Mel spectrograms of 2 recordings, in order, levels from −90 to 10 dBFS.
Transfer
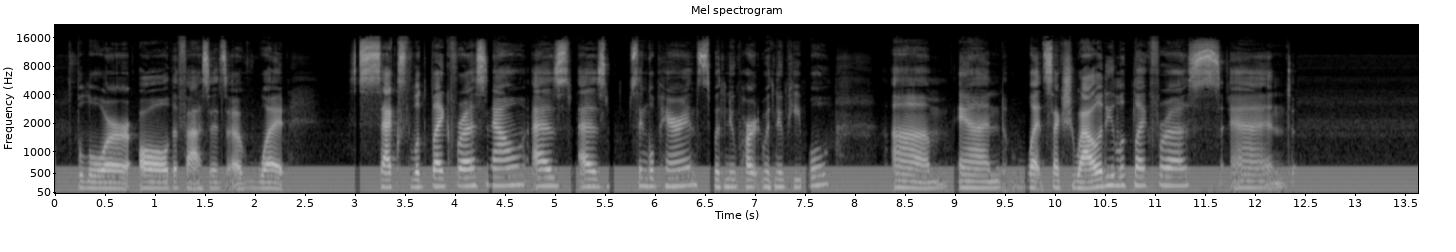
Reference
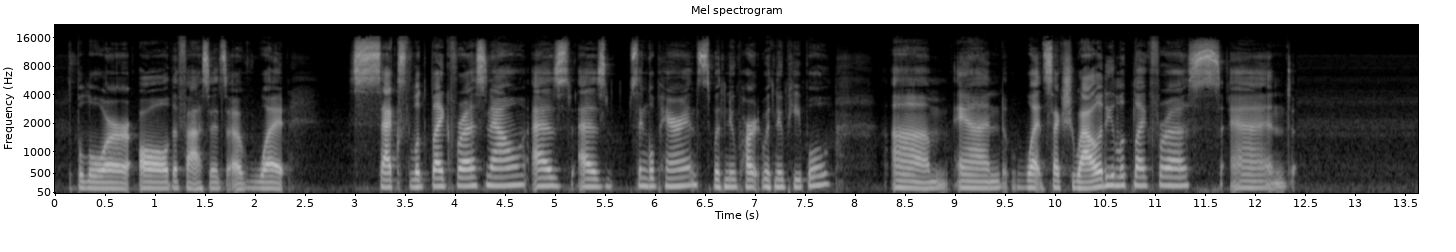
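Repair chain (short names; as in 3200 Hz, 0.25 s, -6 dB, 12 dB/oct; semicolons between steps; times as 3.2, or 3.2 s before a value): de-hum 100 Hz, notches 6; interpolate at 3/4.33/5.16/5.54/6.55/7.51/8.99/9.7, 43 ms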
